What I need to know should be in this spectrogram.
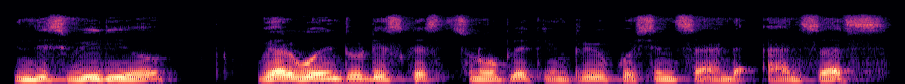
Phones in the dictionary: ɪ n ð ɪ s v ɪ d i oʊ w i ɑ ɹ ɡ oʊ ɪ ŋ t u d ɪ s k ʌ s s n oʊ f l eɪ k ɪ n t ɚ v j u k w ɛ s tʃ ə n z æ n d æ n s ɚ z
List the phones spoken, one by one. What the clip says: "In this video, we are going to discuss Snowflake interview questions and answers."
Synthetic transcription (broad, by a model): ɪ n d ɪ s v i d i oʊ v i ɑ ɹ ɡ oʊ ɪ ŋ t u d ɪ s k ʌ s s n oʊ p l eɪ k ɪ n t ɚ v j u k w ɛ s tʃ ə n s æ n d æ n s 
